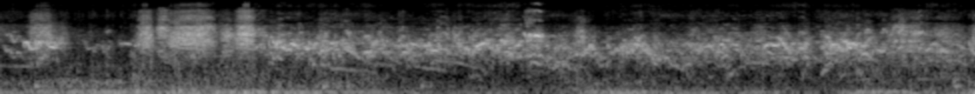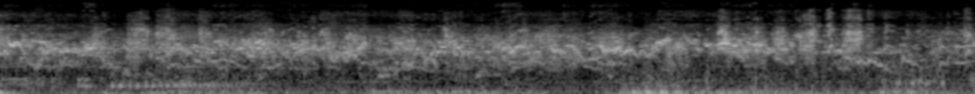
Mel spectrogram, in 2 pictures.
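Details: Aviary budgerigar colony in full chatter, overlapping scratchy squawks and chirps forming an unbroken busy wash, with soft low thumps in the background.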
